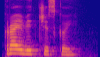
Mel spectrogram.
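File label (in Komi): "краеведческӧй", Komi-Zyrian, female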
